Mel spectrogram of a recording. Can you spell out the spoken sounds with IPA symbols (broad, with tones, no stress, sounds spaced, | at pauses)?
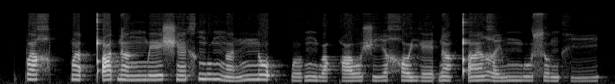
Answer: p ɐ˧˥ χ pː ɐ̃˧ ʔ qʼ ʊ˧˥ ɗ ɐ̃˧ ŋ͡m e˧˥ ʃ ɛ̃˧˥ x ŋ u˥ ŋ ɐ̃˩ nː o˥ ʔ k͡p ʊ˩˧ ŋ͡m u˩ q o˩˧ ʃ i˩˧ χ ʊ˧ j e˩ ɗ ɐ̃˧ qʼ ɛ̃˧˥ ʁ i˩˧ mː u˧ s ʊ˧ ŋ x i˩˧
